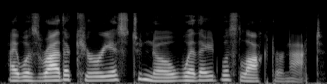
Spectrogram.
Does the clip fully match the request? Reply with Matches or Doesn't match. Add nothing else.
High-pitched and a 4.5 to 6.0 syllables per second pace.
Doesn't match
